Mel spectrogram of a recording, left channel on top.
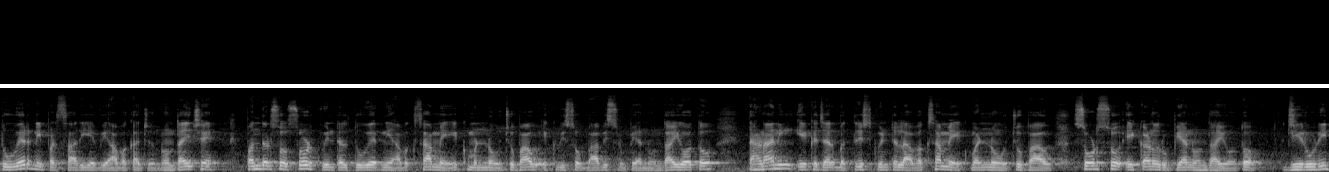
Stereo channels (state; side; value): silent; left; digital silence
